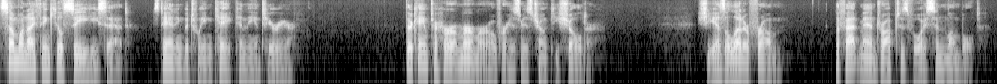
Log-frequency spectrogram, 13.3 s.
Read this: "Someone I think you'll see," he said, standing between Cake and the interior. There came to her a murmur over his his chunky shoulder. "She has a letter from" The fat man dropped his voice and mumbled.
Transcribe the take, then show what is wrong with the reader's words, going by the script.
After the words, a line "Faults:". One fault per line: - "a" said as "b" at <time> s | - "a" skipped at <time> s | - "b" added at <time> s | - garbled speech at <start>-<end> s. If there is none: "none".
"Someone I think you'll see," he said, standing between Cake and the interior. There came to her a murmur over his his chunky shoulder. "She has a letter from" The fat man dropped his voice and mumbled.
Faults:
none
